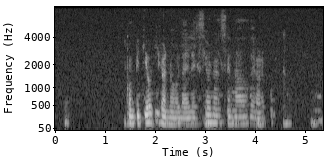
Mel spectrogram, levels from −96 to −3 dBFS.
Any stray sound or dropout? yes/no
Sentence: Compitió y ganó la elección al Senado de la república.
no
